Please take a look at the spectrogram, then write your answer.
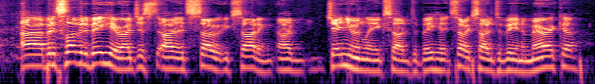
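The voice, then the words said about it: Australian accent. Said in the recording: “Oh, I'm from Australia... I should explain my accent. This is how we speak”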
